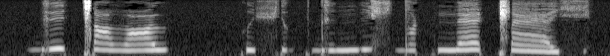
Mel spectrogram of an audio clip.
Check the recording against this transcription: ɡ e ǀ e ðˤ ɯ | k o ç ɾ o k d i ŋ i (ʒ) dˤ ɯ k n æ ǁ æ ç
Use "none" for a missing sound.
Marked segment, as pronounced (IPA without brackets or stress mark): ç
